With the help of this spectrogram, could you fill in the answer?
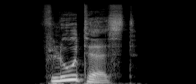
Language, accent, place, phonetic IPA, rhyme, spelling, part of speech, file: German, Germany, Berlin, [ˈfluːtəst], -uːtəst, flutest, verb, De-flutest.ogg
- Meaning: inflection of fluten: 1. second-person singular present 2. second-person singular subjunctive I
